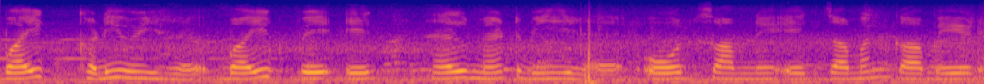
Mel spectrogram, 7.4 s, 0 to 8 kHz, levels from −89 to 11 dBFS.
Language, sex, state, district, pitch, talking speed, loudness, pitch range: Hindi, male, Haryana, Charkhi Dadri, 210 Hz, 130 wpm, -18 LUFS, 200-220 Hz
